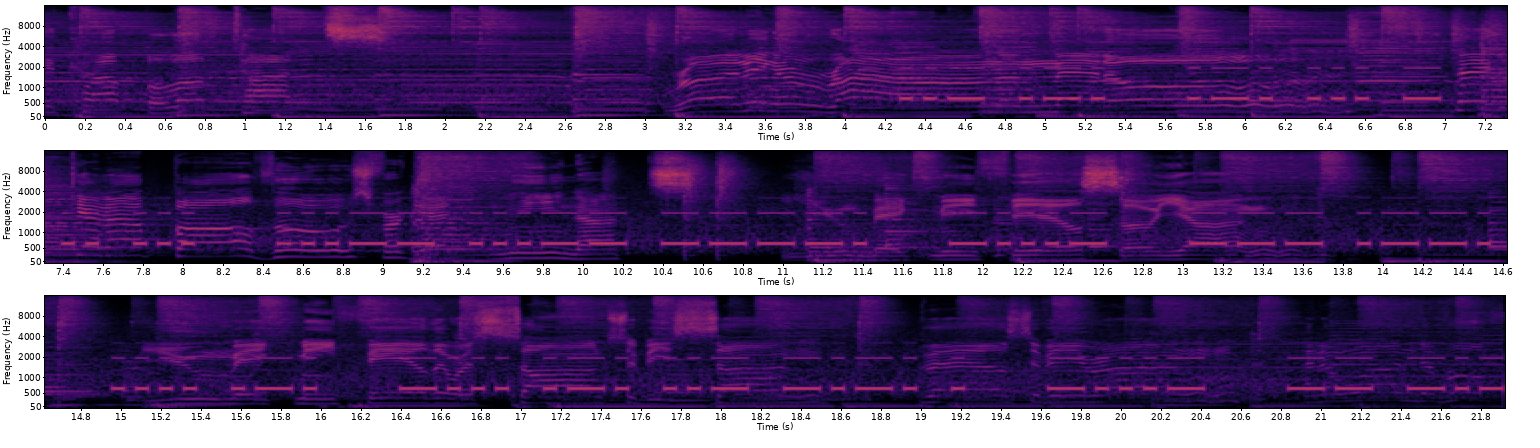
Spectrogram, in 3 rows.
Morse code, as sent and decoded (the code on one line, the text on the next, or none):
..- .-. / .-. ... - / .. ... / ...-- ...-- ----. / -...- / --- .--. / .... .-. / -... .-. ..- -.-. . / -...- / …
UR RST IS 339 <BT> OP HR BRUCE <BT> …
